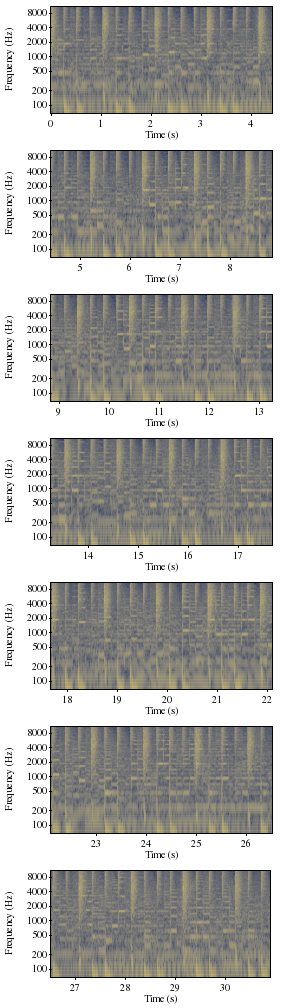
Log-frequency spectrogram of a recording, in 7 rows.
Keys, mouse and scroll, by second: 0.6-1.1 click, 1.0 click, 1.4 click, 1.4 m, 2.1 click, 3.2 click, 3.3 click, 3.4 click, 3.6 click, 3.8 shift+middle click, 4.0 click, 4.1 click, 4.2 click, 4.3 click, 4.6 click, 4.8 click, 5.0 click, 5.2 click, 5.4 click, 5.8 click, 5.8 shift+middle click, 6.0 scroll up 3, 6.2 shift+middle click, 6.3 scroll down 2, 6.6 scroll up 2, 6.8 shift+middle click, 7.0 click, 7.1 shift+click, 7.2 shift+click, 7.3 shift+click, 7.8 click, 7.9 middle click, 8.2 m, 9.0 click, 9.2 click, 9.3 shift+middle click, 10.1 click, 10.3 click, 10.3 shift+middle click, 10.5 click, 10.6 click, 10.7 shift+click, 10.8 shift+click, 10.9 click, 11.1 shift+click, 11.1 m, 11.8 click, 12.0 scroll down 2, 12.1 shift+middle click, 12.3 click, 12.3 scroll up 3, 12.5 shift+middle click, 12.8 click, 13.0 m, 13.5 shift+middle click, 13.8 click, 13.9 click, 14.3 click, 14.5 m, 15.3 click, 15.4-15.9 scroll down 3, 15.8 click, 16.0 click, 16.3 shift+middle click, 16.3 middle click, 16.5 ctrl+s, 16.6 middle click, 16.8 shift+middle click, 16.9 middle click, 18.7 click, 18.7 click, 19.1 Tab, 19.2 scroll up 2, 19.4 shift+middle click, 19.6 click, 20.0 click, 20.7 click, 20.8 click, 20.8-21.3 scroll down 7, 23.8 middle click, 24.3 Tab, 24.7 click, 25.9 scroll down 1, 26.1 click, 27.4 click, 27.5 shift+middle click, 27.8 click, 27.9 middle click, 28.0 scroll up 2, 28.2 middle click, 29.0 click, 29.2 click, 29.5 click.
